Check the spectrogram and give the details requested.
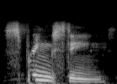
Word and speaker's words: Springsteen: is Bruce Springstein Bruce Springstein okay ver springin okay so let's try the spr here so instead of spring Springstein push the tongue down okay so it's spur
